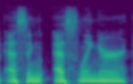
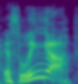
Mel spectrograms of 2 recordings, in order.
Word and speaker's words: Esslinger: Go to somewhere like Essinger. And I don't know if that's actually how you say pronounce their name. Esslinger. – That's how I would say it.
